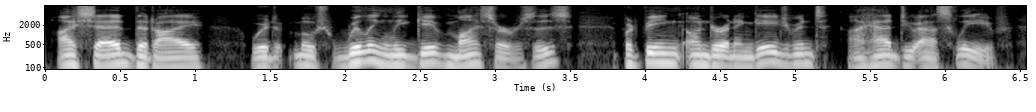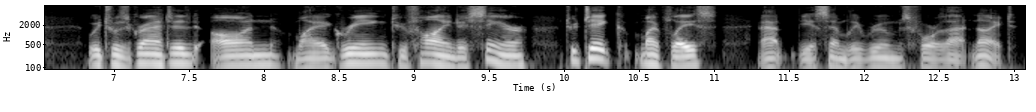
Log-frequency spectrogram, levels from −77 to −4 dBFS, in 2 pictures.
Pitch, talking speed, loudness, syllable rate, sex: 110 Hz, 190 wpm, -19 LUFS, 5.0 syllables/s, male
